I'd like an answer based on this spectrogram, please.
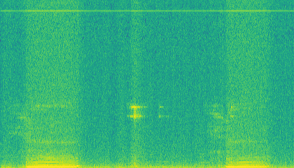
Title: snoring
